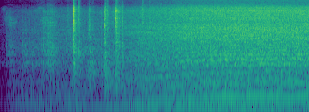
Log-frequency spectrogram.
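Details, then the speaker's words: Vintage window fan, one of three rescued from an attic and cleaned up: clicks at switch-on, then a steady hum and airy rush that climbs and settles; small fan runs fast, moves more air than the last; normal running. "this thing is tiny and this puts off more air than the last one this one's awesome that runs super fast"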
